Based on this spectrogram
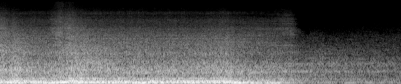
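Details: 1947 Ford street rod V8 with ram horn manifolds after fixing a dead miss: deep, steady rumble with even firing and no dropped beats; all cylinders pulling cleanly.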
